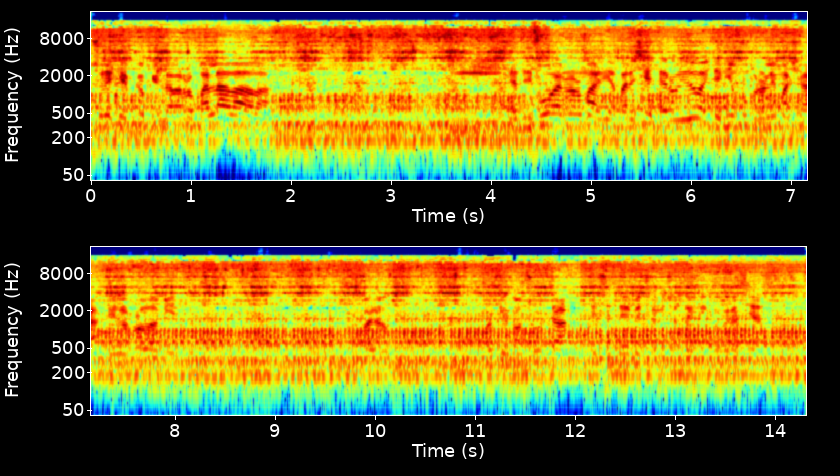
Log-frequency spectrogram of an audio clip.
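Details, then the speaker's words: Gafa washing machine during spin: steady loud roar with a rough growl over the drum's whir, not normal spin noise; tub bearings starting to fail, the drum housing (caja) is to be replaced. "pero ese ruido no es del normal del centrifugado, es como que recién se está empezando a romper los rodamientos, así que ya tenemos un problema en la caja ahí, al margen de que no lavaba."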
